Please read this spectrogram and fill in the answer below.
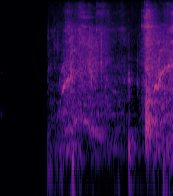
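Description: Brief dead silence, then steady room hiss with a couple of soft low knocks, and a man's voice starting near the end.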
